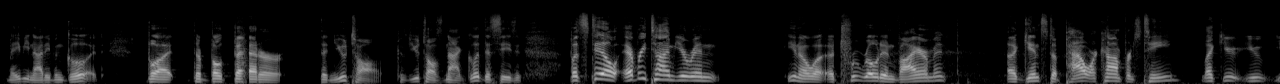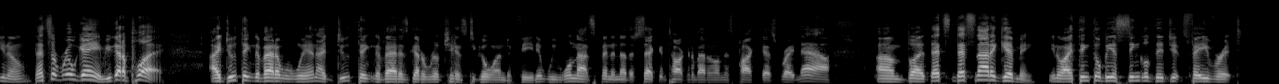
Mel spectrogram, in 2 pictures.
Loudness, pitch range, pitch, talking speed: -28 LUFS, 125-175 Hz, 150 Hz, 225 wpm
